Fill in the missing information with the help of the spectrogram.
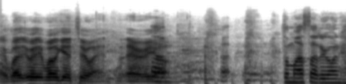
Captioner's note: audience laughs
